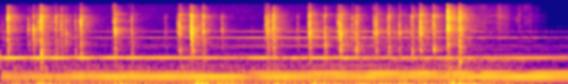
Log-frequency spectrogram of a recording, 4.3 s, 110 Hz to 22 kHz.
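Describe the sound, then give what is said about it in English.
Rapid typing on a computer keyboard produces a steady stream of light clicks and key taps, with a few louder strokes. A constant low hum runs underneath, and no voices are heard. “1 second, I'll type it out for you.”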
